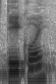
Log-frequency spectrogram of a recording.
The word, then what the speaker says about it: Decoy: So his name is Dekoping. That's a Japanese name, and I figured it'll be hard for American people to pronounce it. So he has an American name, and it's Decoy. So yeah, you could call him Decoy or Dekoping.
